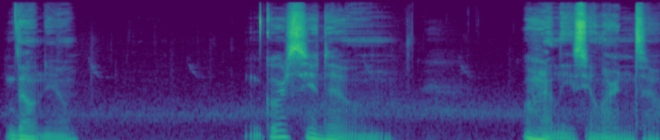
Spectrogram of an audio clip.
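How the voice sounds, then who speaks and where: A man playing a possessive, condescending vampire master who croons and teases slowly in an intimate ASMR roleplay. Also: lowish voice, heavily acted. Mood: teasing, possessive. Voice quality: husky, gravelly, dark. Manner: slow, crooning, teasing, condescending.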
